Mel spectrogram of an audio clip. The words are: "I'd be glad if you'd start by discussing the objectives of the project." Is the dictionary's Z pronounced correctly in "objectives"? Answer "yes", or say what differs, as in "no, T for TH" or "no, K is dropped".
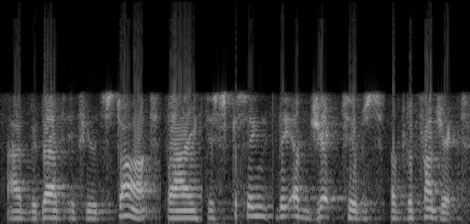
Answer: yes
